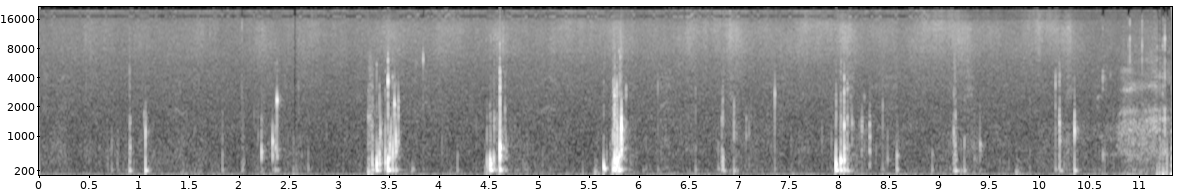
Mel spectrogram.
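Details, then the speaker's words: Bowel sounds about 3 hours after a meal, after changing position lying down, felt as movement in one abdominal area: irregular gurgles, squelches and watery pops; active peristalsis of normal digestion. ""О, я чувствую, что эта область движется😲"."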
